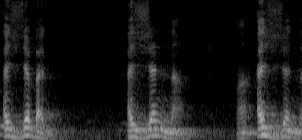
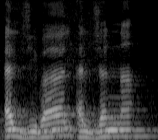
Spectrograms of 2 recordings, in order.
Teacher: لام التعريف عند الجيم خاصة عند أمثالنا أهل الشام العامة غالبا بيجيبوها شمسية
